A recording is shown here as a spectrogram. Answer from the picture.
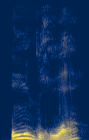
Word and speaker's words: Hongrois: La Hongrie, Hongrois, Hongroise. Okay? Hongrois, Grois, Hongroise. Okay, so here, final S not pronounced for the masculine form, and then you pronounce it here for the feminine form.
